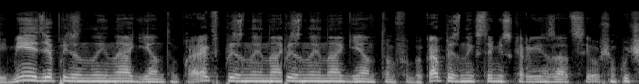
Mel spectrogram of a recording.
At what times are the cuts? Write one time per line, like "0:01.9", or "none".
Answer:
0:02.8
